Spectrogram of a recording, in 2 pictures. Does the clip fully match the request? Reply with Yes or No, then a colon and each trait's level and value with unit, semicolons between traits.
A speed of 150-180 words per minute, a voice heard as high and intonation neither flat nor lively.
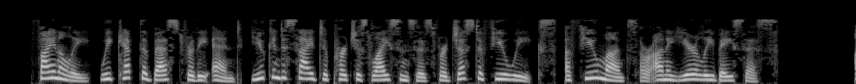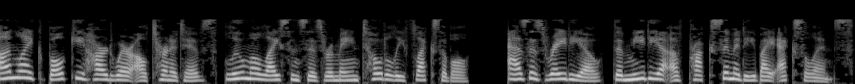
Yes: average, 160 wpm; high, 215 Hz; average, 4.7 semitones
